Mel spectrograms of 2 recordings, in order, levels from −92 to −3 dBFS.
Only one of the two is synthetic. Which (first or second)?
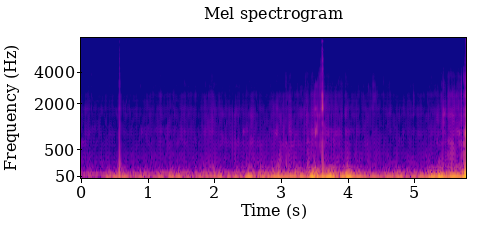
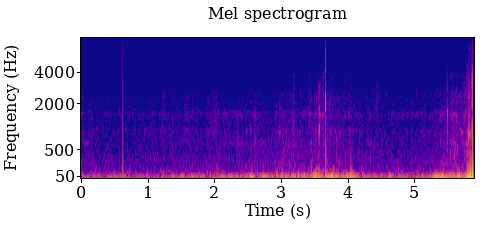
first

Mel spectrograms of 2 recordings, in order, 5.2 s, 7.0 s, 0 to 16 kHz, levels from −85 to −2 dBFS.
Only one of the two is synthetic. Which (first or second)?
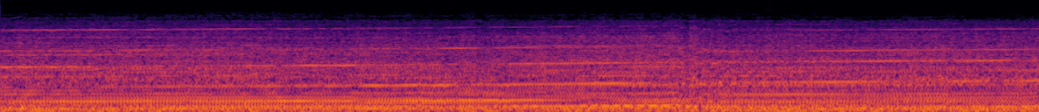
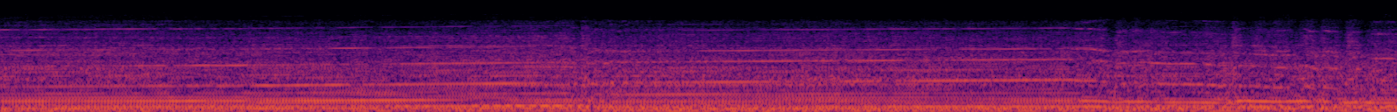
first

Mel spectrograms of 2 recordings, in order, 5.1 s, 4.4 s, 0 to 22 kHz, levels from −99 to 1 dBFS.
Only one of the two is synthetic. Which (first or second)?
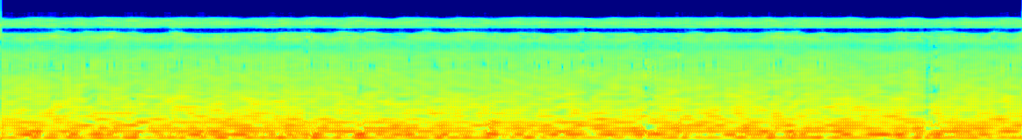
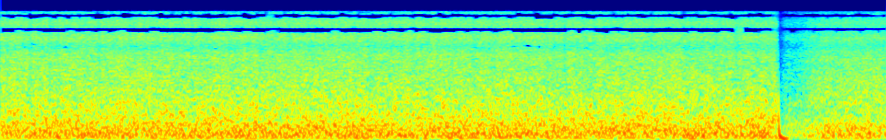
first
